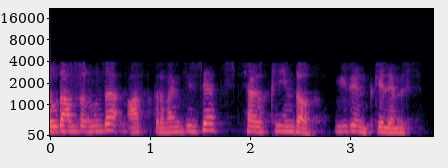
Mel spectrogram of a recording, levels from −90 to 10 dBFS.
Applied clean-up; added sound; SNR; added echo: neural mask model DeepFilterNet 3.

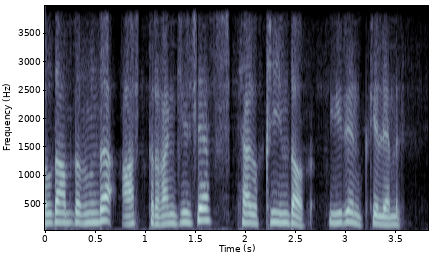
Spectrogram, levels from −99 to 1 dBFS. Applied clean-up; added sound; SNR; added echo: neural separator model SepFormer WHAMR!.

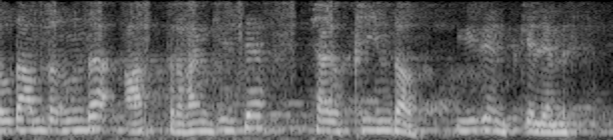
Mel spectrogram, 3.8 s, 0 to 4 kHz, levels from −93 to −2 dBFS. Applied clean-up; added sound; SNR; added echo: none; Camera; 20 dB; reverberation time 2.0 s.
